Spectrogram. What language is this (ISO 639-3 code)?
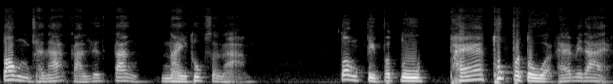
tha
